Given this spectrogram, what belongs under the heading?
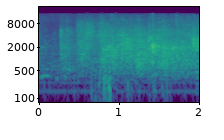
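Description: Audience at a book launch claps for a team of scholars and artists, a soft, steady patter of applause building after a quiet start, with voices underneath.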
